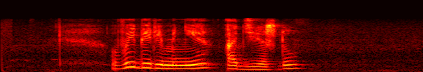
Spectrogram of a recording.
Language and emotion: Russian, neutral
